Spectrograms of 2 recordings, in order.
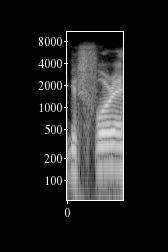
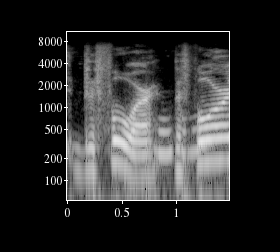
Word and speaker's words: before: Remember, these E's that are at the end of words in English are silent. So instead of saying before school, before, it's before school.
